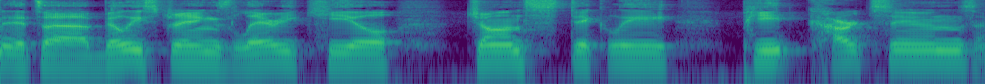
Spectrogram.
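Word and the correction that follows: Kartsounes: I'm mispronouncing that, I'm sure, Tony Camel, and... – Yes, you are. It's Cartsoonist.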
